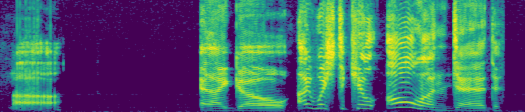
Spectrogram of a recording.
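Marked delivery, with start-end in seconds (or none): 3.0-5.0 very high, animated, swooping put-on voice. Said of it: "she's startled at the change of voice".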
